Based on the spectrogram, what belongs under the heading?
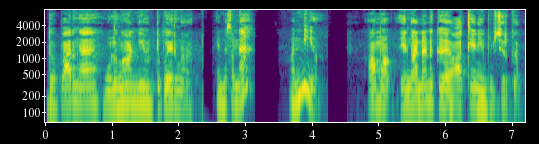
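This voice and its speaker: A man's voice: a little high, steady tone, normal speed, long pauses, natural voice. A man voicing a menacing young thug loyal to his kidnapper brother in a cartoon, blunt and threatening.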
